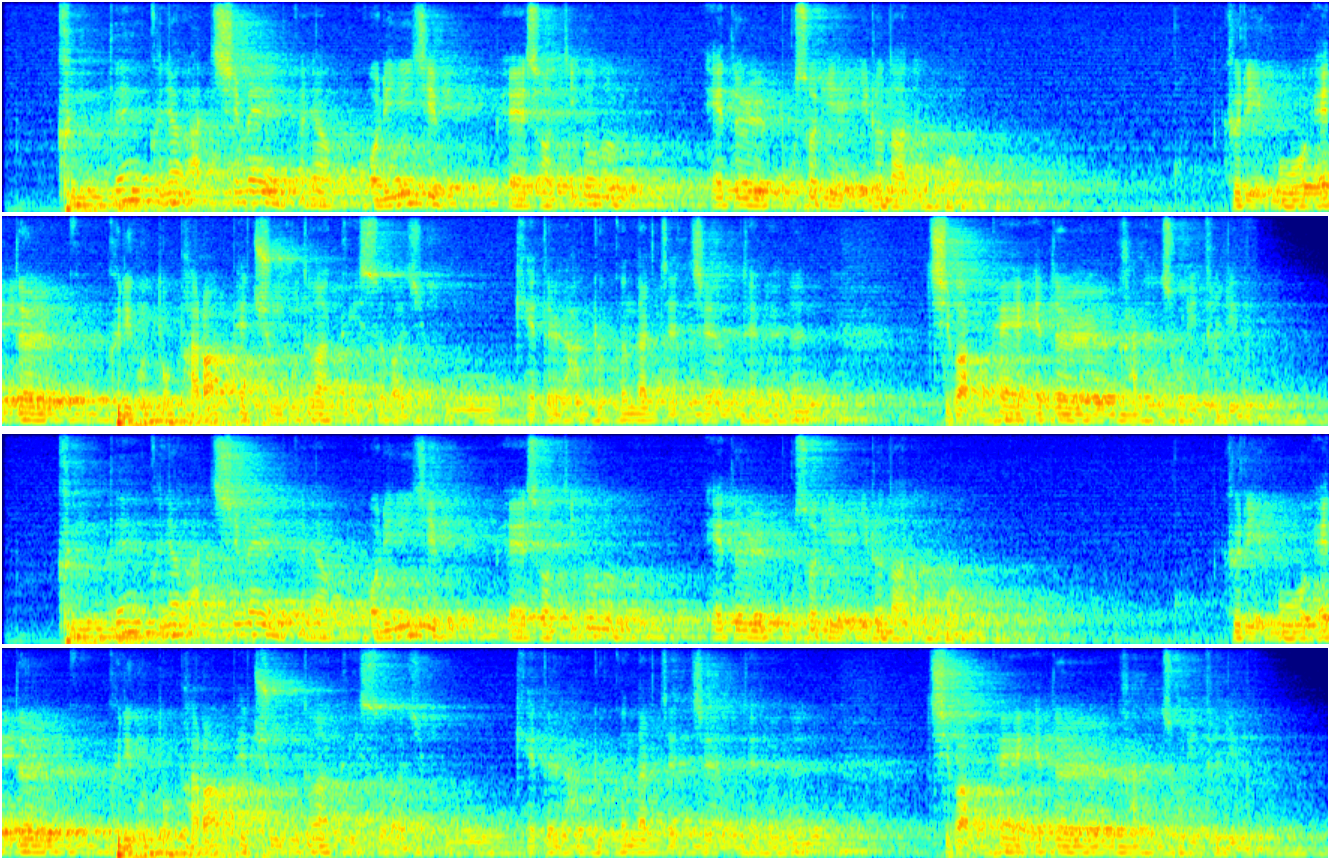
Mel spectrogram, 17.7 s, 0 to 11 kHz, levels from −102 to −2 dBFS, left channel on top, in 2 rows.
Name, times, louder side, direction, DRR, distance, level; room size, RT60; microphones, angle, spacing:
voice 1, 0.4-2.9 3.3-4.3 4.7-6.4 8.1-14.8 15.0-17.2, left 1 dB, 25° left, 0 dB, 2.7 m, -30 dB
19.5 x 18.0 x 7.6 m, 2.9 s
head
